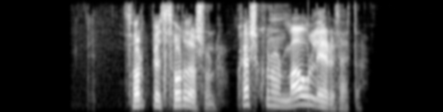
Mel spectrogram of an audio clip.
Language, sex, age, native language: Icelandic, male, 50-59, Icelandic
